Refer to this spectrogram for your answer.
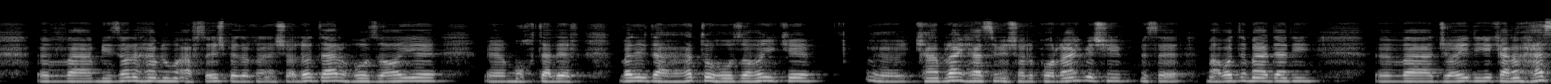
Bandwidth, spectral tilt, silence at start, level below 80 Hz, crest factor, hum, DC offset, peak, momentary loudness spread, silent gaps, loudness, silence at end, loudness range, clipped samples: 8 kHz; -4.5 dB/octave; 0 s; -74 dBFS; 18 dB; none; under 0.1%; -6 dBFS; 12 LU; none; -25 LUFS; 0 s; 1 LU; under 0.1%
